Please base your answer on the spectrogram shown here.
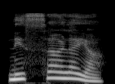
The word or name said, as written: ನಿಸ್ಸಾಳಯ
